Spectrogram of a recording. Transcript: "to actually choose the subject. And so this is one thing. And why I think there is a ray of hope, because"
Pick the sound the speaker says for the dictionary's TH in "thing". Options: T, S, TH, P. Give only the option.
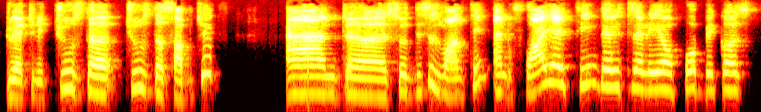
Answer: T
